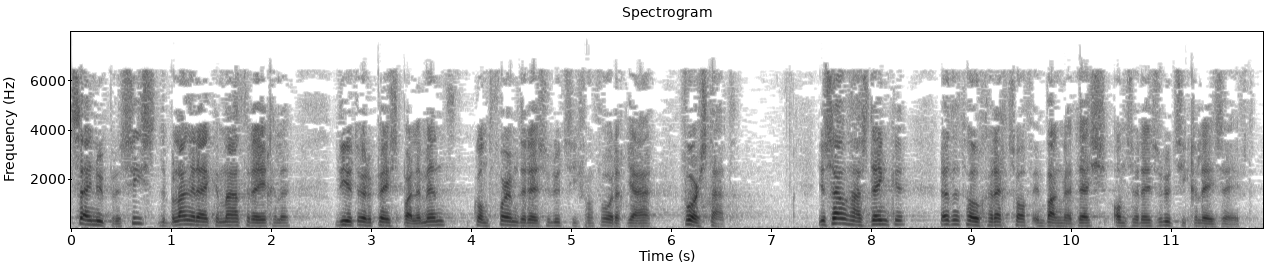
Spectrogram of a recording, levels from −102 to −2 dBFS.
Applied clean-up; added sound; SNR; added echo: none; none; none; none.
